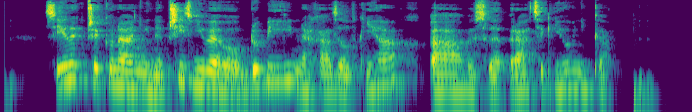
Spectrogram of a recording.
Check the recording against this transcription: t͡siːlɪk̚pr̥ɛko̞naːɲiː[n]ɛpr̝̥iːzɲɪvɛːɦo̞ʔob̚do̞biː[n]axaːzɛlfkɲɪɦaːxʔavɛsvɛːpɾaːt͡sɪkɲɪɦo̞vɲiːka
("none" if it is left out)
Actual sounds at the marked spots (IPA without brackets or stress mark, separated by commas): n, n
